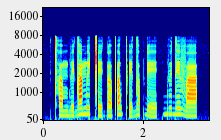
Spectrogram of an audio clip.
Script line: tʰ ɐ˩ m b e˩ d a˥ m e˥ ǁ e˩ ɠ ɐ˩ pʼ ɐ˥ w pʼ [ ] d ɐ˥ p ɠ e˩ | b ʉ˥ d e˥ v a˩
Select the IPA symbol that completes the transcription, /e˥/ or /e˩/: e˩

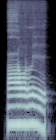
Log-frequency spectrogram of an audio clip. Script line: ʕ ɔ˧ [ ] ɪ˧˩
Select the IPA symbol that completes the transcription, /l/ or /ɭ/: l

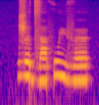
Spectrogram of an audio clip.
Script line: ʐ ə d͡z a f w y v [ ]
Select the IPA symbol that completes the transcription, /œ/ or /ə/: œ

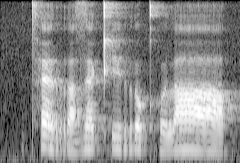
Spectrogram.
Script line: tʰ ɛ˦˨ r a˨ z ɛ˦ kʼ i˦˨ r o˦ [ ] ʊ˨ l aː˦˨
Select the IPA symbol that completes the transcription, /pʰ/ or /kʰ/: kʰ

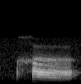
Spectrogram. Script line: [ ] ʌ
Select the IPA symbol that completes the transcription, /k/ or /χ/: χ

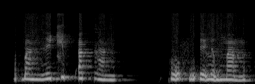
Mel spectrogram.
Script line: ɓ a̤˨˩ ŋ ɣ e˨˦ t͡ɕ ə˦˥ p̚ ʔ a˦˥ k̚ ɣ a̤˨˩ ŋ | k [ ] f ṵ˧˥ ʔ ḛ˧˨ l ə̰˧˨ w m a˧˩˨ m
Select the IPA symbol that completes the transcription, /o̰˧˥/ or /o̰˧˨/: o̰˧˥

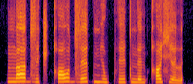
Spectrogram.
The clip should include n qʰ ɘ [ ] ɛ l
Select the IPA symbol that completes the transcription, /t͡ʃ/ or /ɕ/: ɕ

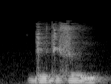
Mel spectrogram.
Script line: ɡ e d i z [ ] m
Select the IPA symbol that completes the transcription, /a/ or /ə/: ə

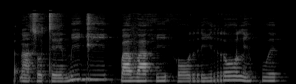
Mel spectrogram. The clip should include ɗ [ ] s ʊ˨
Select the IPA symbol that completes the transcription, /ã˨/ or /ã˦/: ã˨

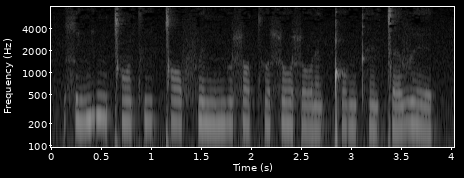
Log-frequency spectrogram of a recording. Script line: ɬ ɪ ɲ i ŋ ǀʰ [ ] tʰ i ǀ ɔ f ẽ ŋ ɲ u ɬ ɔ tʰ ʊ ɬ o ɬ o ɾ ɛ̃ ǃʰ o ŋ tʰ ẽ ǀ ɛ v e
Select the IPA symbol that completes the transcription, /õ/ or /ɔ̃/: ɔ̃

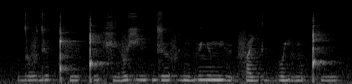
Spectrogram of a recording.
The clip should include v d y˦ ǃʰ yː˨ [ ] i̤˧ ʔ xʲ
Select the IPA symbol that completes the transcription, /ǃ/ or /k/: ǃ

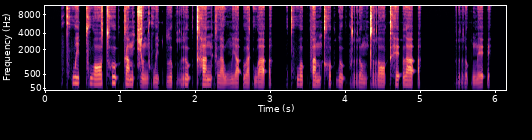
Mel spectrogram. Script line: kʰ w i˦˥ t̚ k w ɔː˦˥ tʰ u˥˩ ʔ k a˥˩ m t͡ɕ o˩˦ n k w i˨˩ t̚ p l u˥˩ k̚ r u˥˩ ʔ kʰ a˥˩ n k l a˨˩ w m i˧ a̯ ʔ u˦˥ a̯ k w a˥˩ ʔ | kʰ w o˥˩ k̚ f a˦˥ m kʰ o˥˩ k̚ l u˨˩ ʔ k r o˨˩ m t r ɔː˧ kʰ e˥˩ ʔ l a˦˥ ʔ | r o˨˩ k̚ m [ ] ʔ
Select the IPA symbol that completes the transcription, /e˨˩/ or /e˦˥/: e˦˥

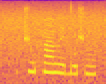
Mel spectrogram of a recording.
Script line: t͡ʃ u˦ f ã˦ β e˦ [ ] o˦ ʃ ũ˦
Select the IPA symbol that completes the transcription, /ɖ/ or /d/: d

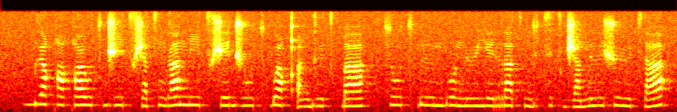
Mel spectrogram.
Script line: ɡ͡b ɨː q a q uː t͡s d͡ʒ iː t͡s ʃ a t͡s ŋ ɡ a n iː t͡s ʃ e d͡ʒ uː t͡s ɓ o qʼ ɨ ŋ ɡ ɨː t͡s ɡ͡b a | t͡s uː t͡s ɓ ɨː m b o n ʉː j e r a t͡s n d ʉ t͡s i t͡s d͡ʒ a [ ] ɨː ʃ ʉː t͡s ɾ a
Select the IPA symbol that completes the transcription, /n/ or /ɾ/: n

